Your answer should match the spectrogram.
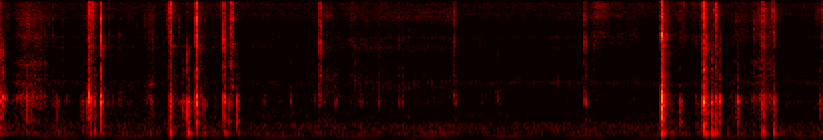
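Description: Light clicks and taps in short clusters, about a second in, again around a second and a half, and loudest near the end, over a faint steady low hum.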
